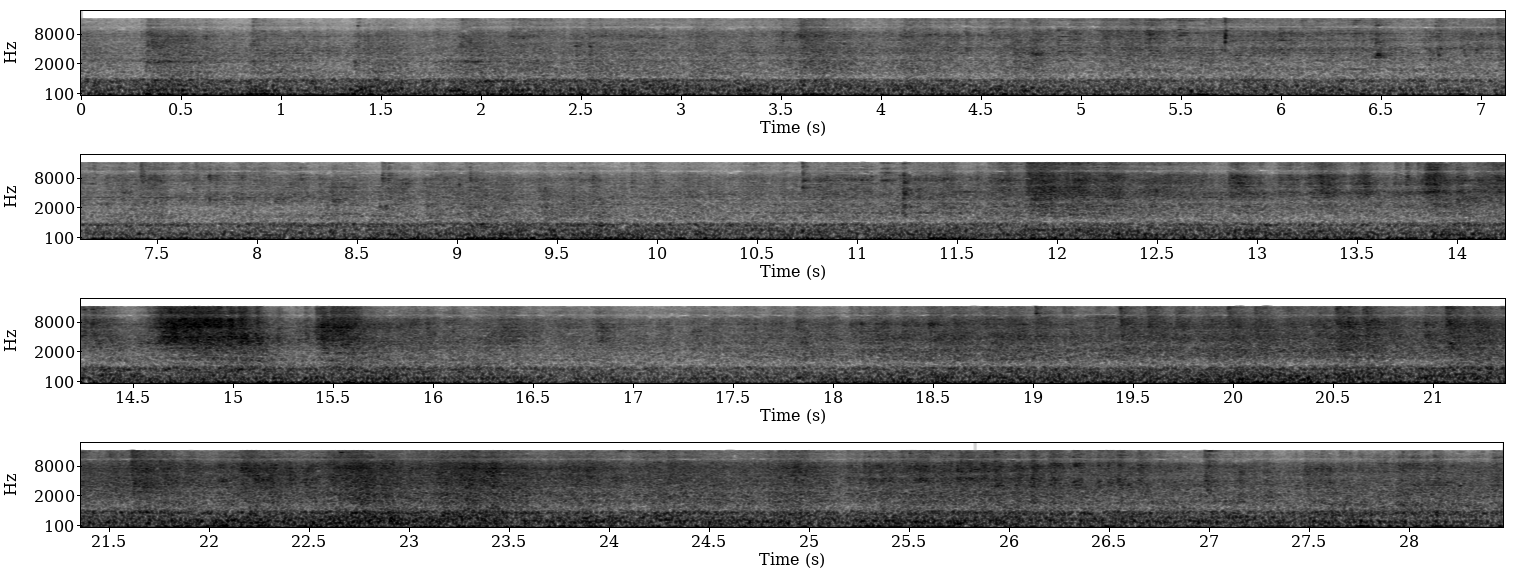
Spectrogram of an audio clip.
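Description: Freight train of autorack cars rolling past close by: a steady, loud low rumble and clatter of steel wheels on the rails. A brief higher-pitched hiss cuts in about halfway through.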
